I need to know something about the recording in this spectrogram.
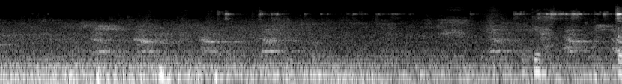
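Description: Several short, high animal calls, scattered through a few seconds, over a low rumbling background.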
